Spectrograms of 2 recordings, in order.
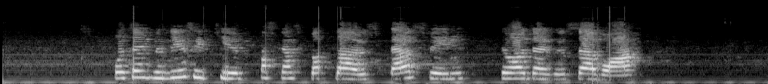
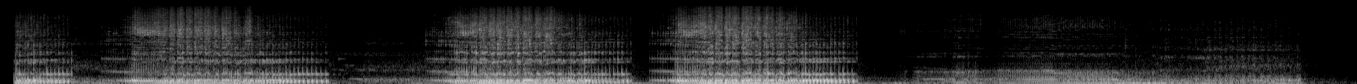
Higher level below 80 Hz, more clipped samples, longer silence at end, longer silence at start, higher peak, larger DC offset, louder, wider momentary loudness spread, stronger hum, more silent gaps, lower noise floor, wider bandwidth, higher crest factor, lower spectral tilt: second, -52 dBFS vs -30 dBFS; neither; first, 1.3 s vs 0.55 s; about the same, 0.05 s vs 0.15 s; first, 0 dBFS vs -6 dBFS; neither; first, -13 LUFS vs -23 LUFS; second, 8 LU vs 20 LU; neither; neither; second, -45 dBFS vs -58 dBFS; about the same, 16 kHz vs 16.5 kHz; about the same, 14 dB vs 18 dB; about the same, -5 dB/octave vs -6 dB/octave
